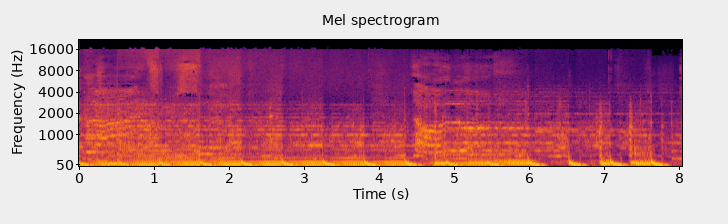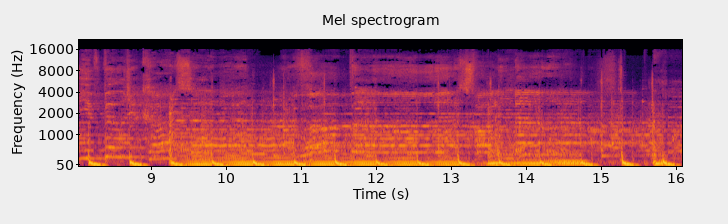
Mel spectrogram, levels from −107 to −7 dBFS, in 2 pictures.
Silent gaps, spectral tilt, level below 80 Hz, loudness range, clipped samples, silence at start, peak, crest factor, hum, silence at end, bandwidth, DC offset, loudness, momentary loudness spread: none; -5.5 dB/octave; -30 dBFS; 1 LU; under 0.1%; 0 s; -16 dBFS; 10 dB; none; 0 s; 17 kHz; under 0.1%; -29 LUFS; 3 LU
